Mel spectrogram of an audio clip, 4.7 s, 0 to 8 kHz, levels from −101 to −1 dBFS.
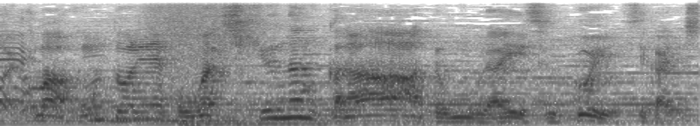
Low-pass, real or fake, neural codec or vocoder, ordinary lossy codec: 7.2 kHz; real; none; none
